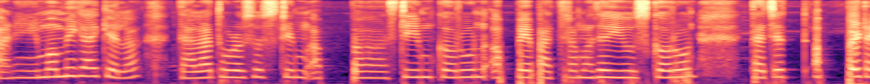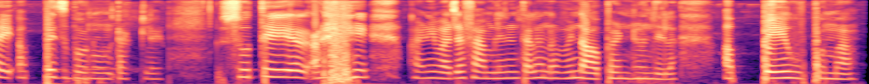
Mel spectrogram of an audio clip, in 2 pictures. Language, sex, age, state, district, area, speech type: Marathi, female, 30-45, Maharashtra, Amravati, urban, spontaneous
